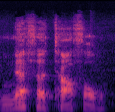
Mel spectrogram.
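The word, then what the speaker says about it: Hnefatafl: Okay, so the H is silent too. So it's like Nefatafel.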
